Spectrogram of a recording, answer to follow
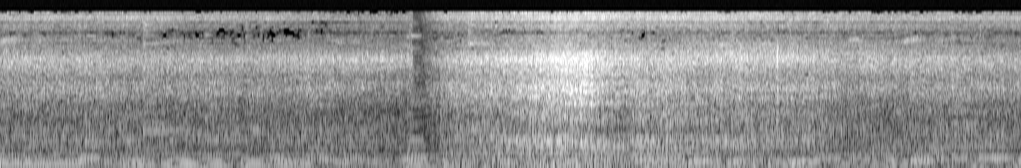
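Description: Background music with a stepping bass line over the steady rushing whir of an agricultural spray drone's rotors, which swells around the middle.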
